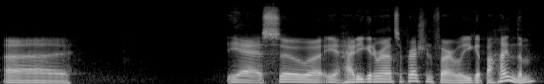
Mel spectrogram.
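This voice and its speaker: A man co-hosting a podcast, chatting casually and analytically about a tabletop game, with frequent "uh" pauses. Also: lowish voice, clean tone. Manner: enthusiastic, analytical, many "uh" pauses. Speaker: podcast co-host.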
